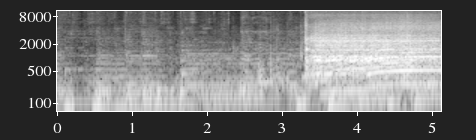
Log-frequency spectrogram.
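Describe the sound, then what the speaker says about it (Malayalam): A mixer grinder's small jar powders flattened rice, starting abruptly after a quieter stretch of low hum and bursting into a loud, continuous high-pitched whirring roar that runs to the end. "അപ്പം ഞാൻ അങ്ങനെ അവിൽ നന്നായി പൊടിച്ചെടുത്തു."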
